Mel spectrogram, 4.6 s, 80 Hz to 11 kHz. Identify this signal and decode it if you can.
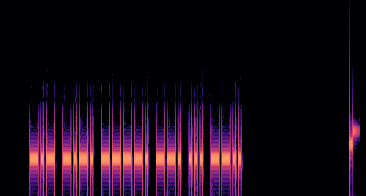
Morse code, heard as a keyed tone, about 34 wpm, 700 Hz. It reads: KC9GSZ
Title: USA Call Signs Repeated 3x 35wpm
